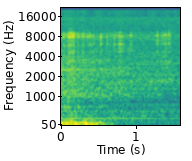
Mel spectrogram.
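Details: EVGA 750W Bronze BQ power supply under load: a steady low electrical buzz holding one pitch over a soft rumble, bad coil whine.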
